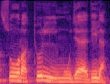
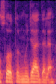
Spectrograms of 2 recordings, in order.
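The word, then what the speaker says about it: سورة المجادلة: Okay, when you name the surah, Suratul Mujadila, okay, or Suratul Mujadala, both of them are correct, but make sure you pronounce the ta and alif lam, Suratul Mujadala.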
